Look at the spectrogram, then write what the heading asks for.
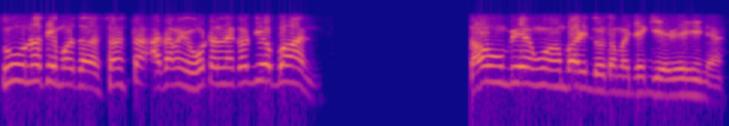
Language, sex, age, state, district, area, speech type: Gujarati, male, 45-60, Gujarat, Rajkot, rural, conversation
